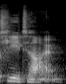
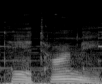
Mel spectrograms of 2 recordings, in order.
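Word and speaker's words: Teatime: Tea Time. It's pronounced Teatarme, sir.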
